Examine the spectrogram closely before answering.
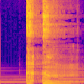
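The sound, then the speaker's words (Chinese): A voice performs a throat clearing for a storybook character: a short harsh rasp, a brief pause, then a longer voiced grunt that slides downward in pitch and trails off. “我的被子煞有介事的清了清喉咙。”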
